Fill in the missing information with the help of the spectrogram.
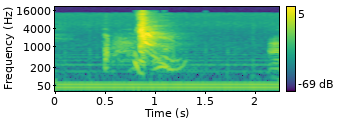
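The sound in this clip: A single human sneeze during an Islamic study lecture: a brief catching inhale, then one sharp, loud, breathy burst that trails off quickly. A steady low hum runs underneath, and a faint short sound follows near the end.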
